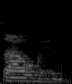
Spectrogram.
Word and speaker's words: Samhain: start from the pagan roots, the name is Samhain, but it's spelled Samhain. Okay, that's the name of the Celtic festival, Yes. but it's pronounced Samhain.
